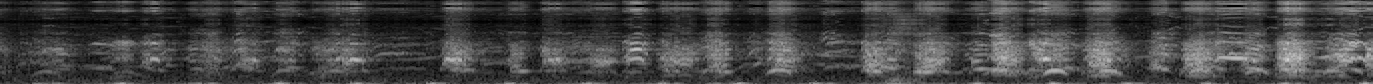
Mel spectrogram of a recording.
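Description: Many dogs bark, yelp and howl excitedly nearby.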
